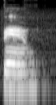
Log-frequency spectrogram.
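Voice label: "pem", Nigerian Pidgin, female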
